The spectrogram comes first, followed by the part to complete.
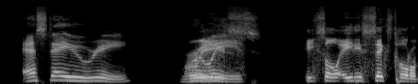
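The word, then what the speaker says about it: Esteury: bases last year hitting 25 home runs uh Estuary or no I'll let you say it how do you say his name Este URI Ruiz he sold 86 total bases last year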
